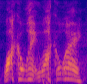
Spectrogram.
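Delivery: ordinary talk, nothing marked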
